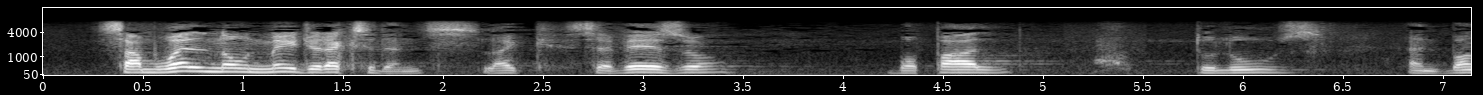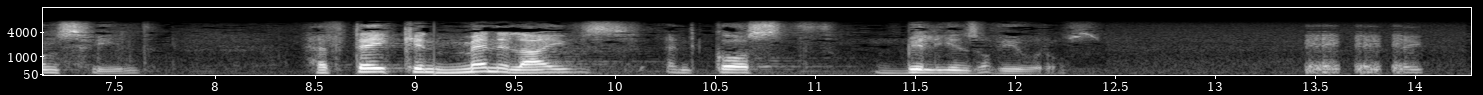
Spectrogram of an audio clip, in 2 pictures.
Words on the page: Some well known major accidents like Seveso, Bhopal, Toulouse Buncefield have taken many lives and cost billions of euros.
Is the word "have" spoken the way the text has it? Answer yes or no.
yes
